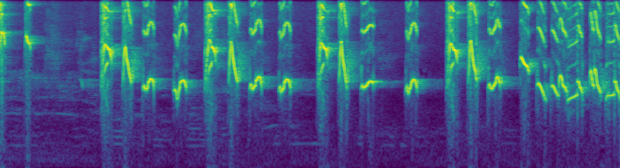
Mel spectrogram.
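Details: Murai batu, the white-rumped shama, singing busily to rouse other shamas: after a few soft notes, a fast varied stream of high chirps and looping whistled phrases, each ending in a short steady whistle.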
